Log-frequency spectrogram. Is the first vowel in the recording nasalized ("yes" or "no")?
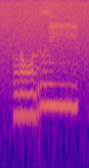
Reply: yes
